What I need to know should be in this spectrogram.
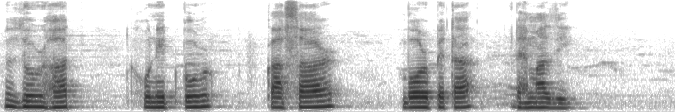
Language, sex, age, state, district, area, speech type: Assamese, male, 18-30, Assam, Sonitpur, rural, spontaneous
